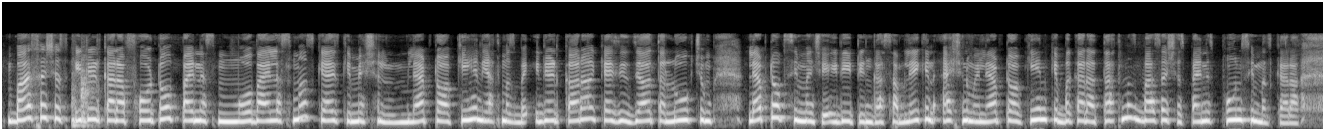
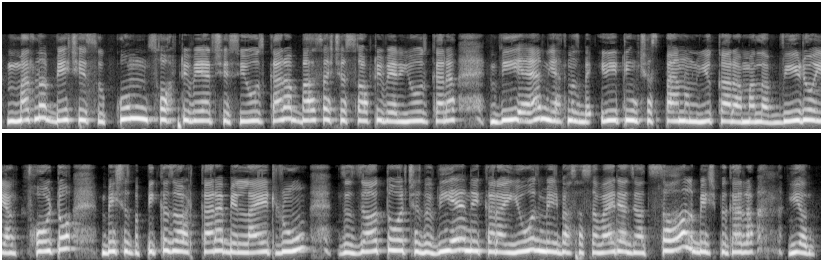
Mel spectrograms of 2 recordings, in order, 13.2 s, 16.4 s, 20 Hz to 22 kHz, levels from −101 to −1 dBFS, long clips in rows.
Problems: none marked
